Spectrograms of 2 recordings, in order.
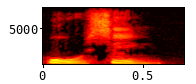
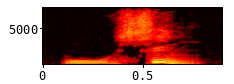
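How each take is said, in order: First: The syllable 'bu' has a falling tone. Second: The syllable 'bu' has a rising tone. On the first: The speaker calls it wrong. "no digo pushing" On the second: The speaker calls it right. "sino pushing"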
